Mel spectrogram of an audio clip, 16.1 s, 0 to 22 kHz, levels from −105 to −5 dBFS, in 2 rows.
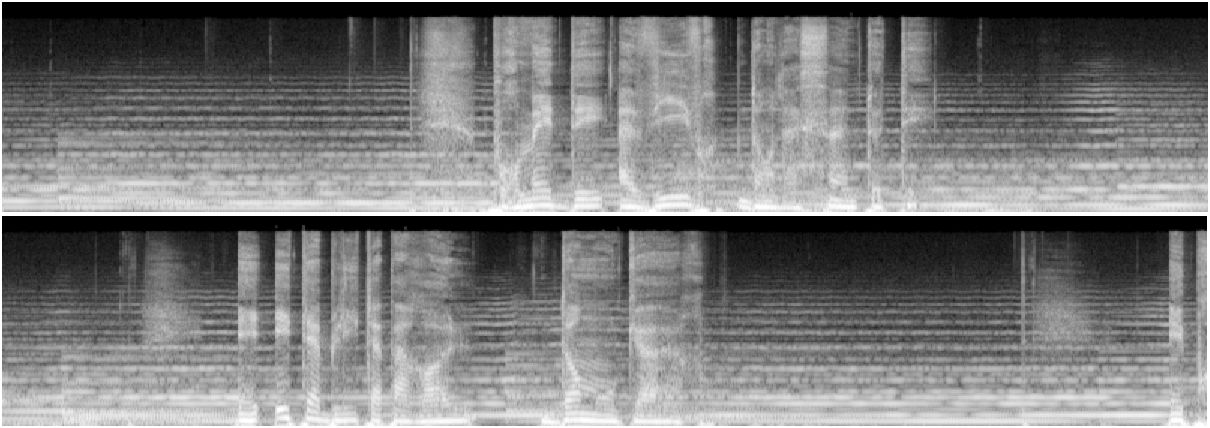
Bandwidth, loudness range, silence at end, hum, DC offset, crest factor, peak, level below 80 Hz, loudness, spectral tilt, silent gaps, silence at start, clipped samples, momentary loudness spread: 16.5 kHz; 6 LU; 0 s; none; under 0.1%; 12 dB; 0 dBFS; -20 dBFS; -13 LUFS; -5.5 dB/octave; none; 0 s; under 0.1%; 9 LU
